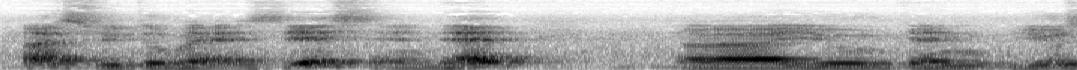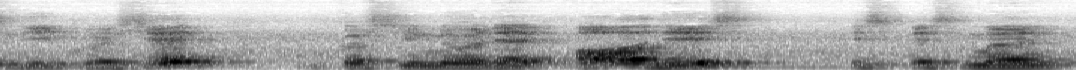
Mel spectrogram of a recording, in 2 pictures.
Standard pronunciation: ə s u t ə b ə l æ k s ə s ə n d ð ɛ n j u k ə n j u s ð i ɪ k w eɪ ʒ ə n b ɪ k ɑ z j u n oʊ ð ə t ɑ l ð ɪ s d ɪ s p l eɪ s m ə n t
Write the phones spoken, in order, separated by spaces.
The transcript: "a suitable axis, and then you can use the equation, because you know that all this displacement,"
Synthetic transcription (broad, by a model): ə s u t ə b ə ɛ s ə s ə n d ɛ n j u k ə n j u s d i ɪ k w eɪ s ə n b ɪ k ɑ s j u n oʊ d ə t ɑ l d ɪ s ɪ s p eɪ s m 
